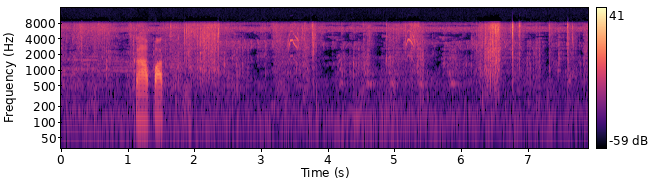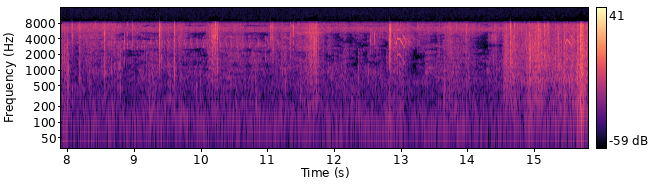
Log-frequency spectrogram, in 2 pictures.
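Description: Cows tear and munch grass close by.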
